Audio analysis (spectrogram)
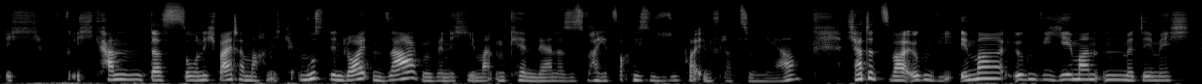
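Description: A young woman from Germany talks through her own story in a frank, confessional way. She hesitates a lot, restarting sentences and filling pauses. Her voice sits at a middle pitch. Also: a bit bright. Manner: hesitant, halting, many fillers and restarts; candid, confessional. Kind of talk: personal testimony.

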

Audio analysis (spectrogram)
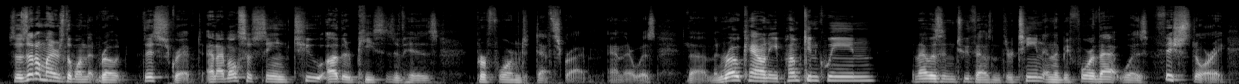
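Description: Man interviewing with very lively intonation. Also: mid-range voice, normal speed. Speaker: podcast host and interviewer. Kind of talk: conversational interview questions.

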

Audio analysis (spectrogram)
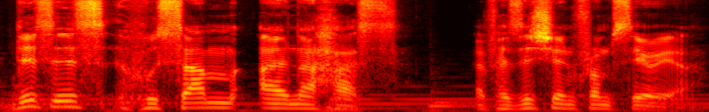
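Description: A man hosting and narrating a documentary podcast in a measured, grave, explanatory way. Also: medium pitch, lively intonation, over music.

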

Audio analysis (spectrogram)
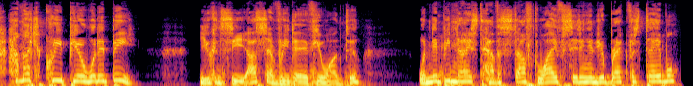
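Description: A man's voice: sits high, dry recording, voice pushed up. A man voicing a sardonic, taunting fox in a storybook reading, with a teasing, folksy manner. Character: sardonic, taunting dead fox, talking to its taxidermist.

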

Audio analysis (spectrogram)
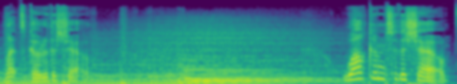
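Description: Nasal, gravelly-voiced woman podcast host. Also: medium pitch, animated, brisk, over loud music. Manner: earnest, encouraging, reads scripture aloud. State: getting over a head cold.

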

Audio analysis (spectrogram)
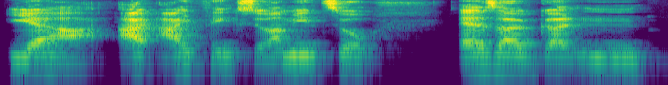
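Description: A middle-aged man speaks as an interview guest with a bright, forceful voice at an ordinary pitch. He explains his points informally, often setting up a question before answering it. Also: unhurried. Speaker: sales leader, podcast guest.

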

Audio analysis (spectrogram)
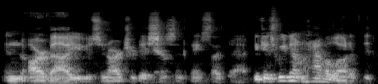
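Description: A middle-aged man, speaking as an interview guest. He thinks out loud, halting and rephrasing as he goes, in a conversational register. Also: a bass voice, very animated, crowd noise. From Alabama, United States. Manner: halting, reflective, often rephrasing mid-sentence.

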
